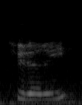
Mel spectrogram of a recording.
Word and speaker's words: Tuileries: My room was looking out on the Garden Tuileries. Am I pronouncing it correctly? Tuileries.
